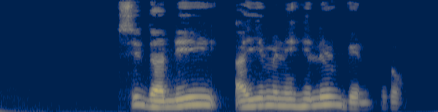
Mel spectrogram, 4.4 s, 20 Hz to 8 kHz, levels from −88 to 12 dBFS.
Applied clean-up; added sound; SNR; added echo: neural mask model DeepFilterNet 3.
